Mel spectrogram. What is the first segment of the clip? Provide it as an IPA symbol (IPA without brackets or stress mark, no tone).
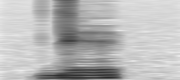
d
